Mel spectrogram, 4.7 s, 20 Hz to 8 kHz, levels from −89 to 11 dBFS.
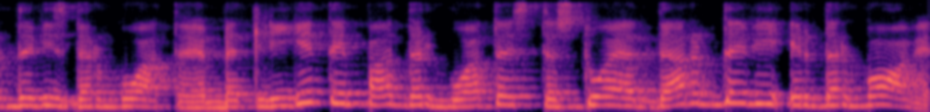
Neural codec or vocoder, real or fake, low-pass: none; real; 7.2 kHz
